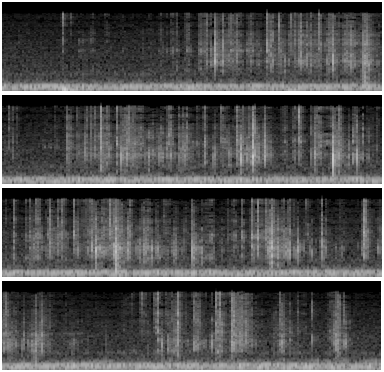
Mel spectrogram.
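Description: A utility knife blade shaves the top off a solid green and blue oval Disney baby bar soap with a white core, held in an open palm, in long scrapes. Dense, crisp, bright scraping and crackling ticks run throughout over a steady low hum.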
